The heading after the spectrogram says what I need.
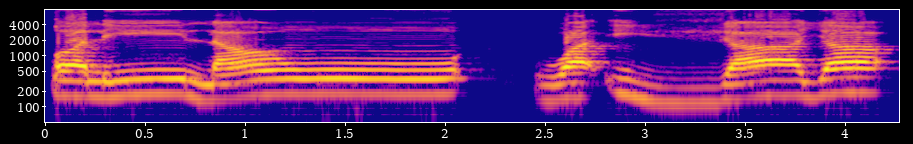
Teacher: तनवीन के बाद हरूफ यरमलून में से वाव आ रहा है, तो क्या करेंगे, लाम को वाव के साथ मिलाएंगे और साथ में गुन्ना भी करेंगे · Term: इदगाम माल गुन्ना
